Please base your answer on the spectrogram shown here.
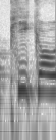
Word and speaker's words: pico: 10 to the -9th, and pico, or pico, you'll hear it pronounced, is 1 times 10 to the -12th power.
